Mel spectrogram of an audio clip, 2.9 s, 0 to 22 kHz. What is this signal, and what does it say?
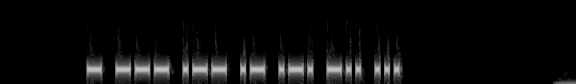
Morse code, heard as a keyed tone, about 53 wpm, 700 Hz. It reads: TOWARDS
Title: Sentences from Top 1000 Words - Review Part 2 - New Word Drill - 50wpm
